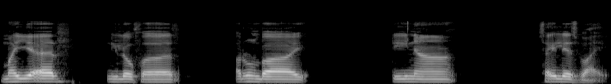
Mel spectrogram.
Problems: none marked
